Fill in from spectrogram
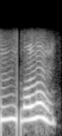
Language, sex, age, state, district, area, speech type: Bengali, female, 18-30, West Bengal, Malda, urban, conversation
